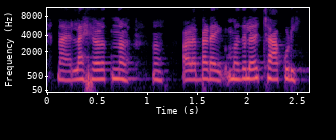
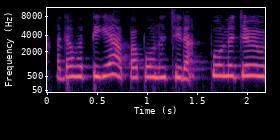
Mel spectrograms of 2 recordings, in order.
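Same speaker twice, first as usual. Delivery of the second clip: usual speaking voice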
